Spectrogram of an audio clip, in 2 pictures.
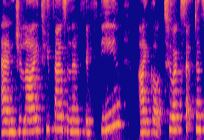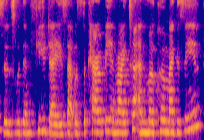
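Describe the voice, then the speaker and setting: A woman from Dominica with an English accent, a poet who chats briskly and then recites her poem slowly over a video call. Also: fairly high pitch, a bit bright, poor audio. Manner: brisk chat, then slow measured recital. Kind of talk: poetry reading on a webinar.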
